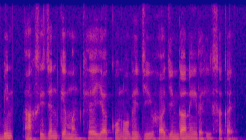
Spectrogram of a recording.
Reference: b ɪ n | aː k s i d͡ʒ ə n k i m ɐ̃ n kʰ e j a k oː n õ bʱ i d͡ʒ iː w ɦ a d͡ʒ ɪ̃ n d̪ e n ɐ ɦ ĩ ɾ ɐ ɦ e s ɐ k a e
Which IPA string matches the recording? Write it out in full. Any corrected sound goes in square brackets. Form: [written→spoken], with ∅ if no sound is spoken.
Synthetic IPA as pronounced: b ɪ n | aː k s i d͡ʒ ə n k [i→e] m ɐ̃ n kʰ e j a k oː n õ bʱ i d͡ʒ iː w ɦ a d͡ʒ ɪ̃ n d̪ [e→a] n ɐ ɦ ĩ ɾ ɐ ɦ [e→i] s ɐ k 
